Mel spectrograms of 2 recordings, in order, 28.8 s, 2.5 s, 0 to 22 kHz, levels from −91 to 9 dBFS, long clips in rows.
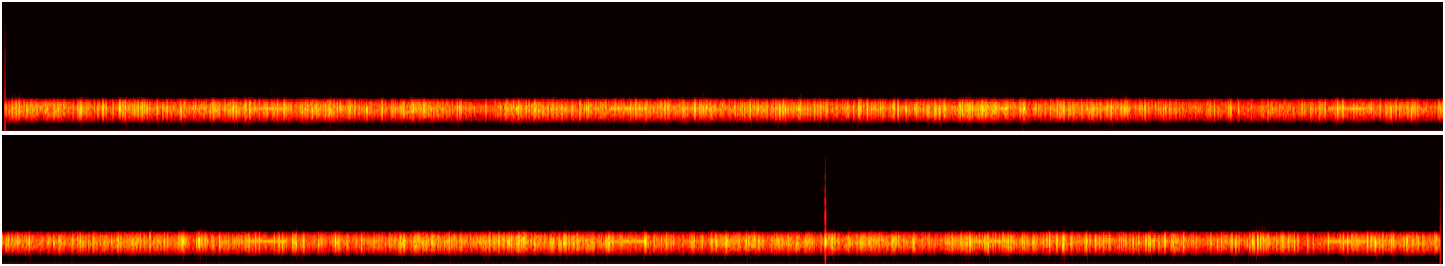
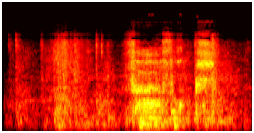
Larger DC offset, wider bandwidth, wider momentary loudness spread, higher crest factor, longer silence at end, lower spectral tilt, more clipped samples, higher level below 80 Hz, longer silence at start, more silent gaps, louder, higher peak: neither; second, 3 kHz vs 9.6 kHz; second, 6 LU vs 19 LU; first, 24 dB vs 18 dB; second, 0 s vs 0.2 s; second, 0.5 dB/octave vs -2.5 dB/octave; neither; second, under -90 dBFS vs -56 dBFS; about the same, 0.05 s vs 0.15 s; neither; second, -30 LUFS vs -14 LUFS; second, -6 dBFS vs -2 dBFS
